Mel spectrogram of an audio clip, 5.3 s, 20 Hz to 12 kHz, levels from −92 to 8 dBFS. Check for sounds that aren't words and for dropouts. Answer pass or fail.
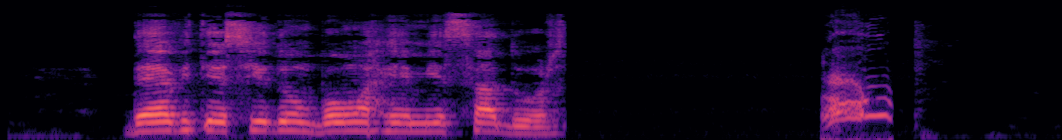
fail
